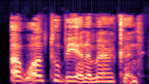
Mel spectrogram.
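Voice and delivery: high, tearful and pleading; a terrified captive crying for mercy; sobbing plea. A narrator's reading. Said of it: "he sobbed".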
